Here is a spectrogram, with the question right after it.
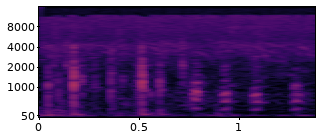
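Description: A rooster offered for sale at 42,000 CFA francs makes a series of short, rhythmic clucking calls, close and moderately loud, with no talk over them.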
